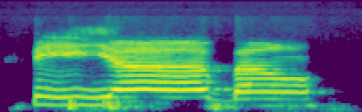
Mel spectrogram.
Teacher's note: Huruf sa. Jangan lupa jelikan lidah. Keluarkan lidah.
